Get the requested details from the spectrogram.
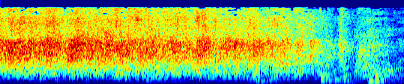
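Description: A crowd applauds with dense, steady clapping that fills the whole clip, loud and sustained, then begins to thin and fade slightly toward the end.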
